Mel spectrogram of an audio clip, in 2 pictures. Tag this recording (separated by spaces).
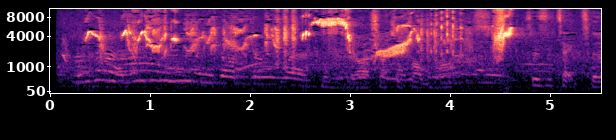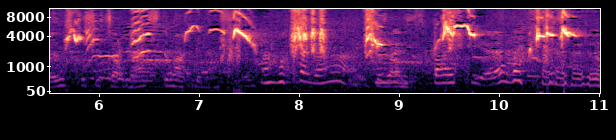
Exotic singing Superb Starling bird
